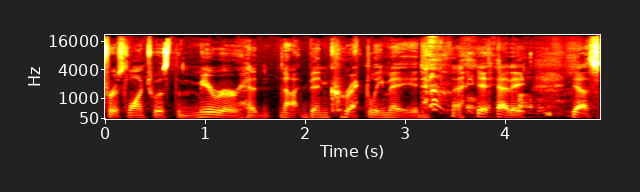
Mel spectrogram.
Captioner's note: chuckles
